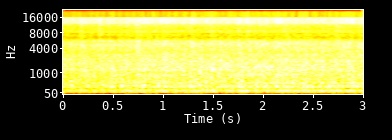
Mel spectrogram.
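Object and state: Nothing is struck.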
